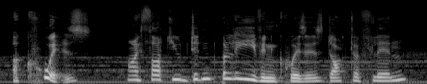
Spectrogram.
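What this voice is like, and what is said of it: Sharp British accent character voice. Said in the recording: “A familiar voice with a sharp British accent piped up”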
